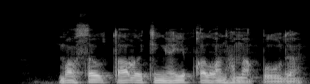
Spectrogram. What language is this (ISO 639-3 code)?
bak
